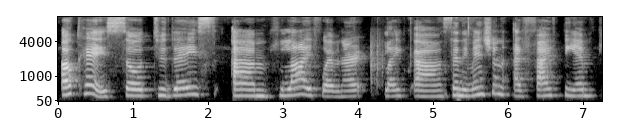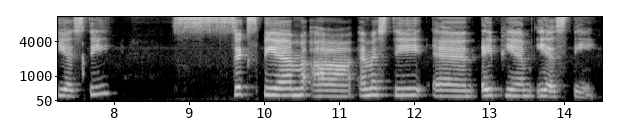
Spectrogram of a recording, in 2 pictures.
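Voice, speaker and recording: Middle-aged woman, casual and a bit high. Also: steady tone, takes it slowly. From Mexico. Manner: casual and hesitant, with fillers. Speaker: co-host and mentor. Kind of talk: livestream panel chat.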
